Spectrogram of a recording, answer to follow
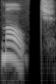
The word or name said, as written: mulch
